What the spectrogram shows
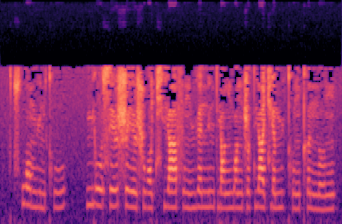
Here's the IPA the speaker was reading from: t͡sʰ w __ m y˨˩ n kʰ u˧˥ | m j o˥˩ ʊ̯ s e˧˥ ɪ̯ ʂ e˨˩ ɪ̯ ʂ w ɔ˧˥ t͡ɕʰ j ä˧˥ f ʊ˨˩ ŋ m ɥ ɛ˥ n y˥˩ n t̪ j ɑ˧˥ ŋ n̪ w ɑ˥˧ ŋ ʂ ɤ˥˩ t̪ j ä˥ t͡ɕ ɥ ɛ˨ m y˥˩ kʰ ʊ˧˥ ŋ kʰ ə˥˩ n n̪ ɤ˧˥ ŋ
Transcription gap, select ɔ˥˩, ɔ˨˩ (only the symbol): ɔ˥˩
